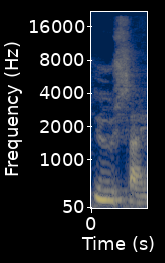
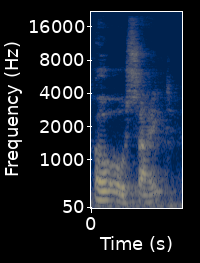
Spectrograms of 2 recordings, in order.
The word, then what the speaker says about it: oocyte: It's not pronounced oocyte, it's pronounced oocyte.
